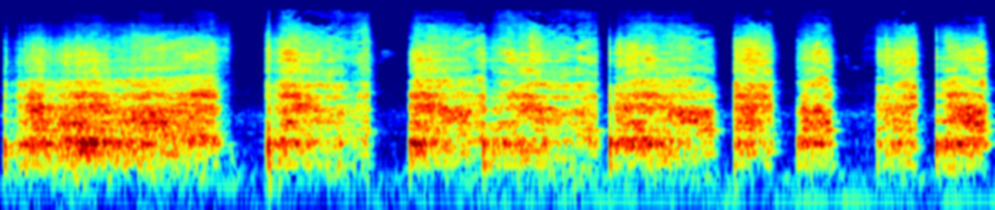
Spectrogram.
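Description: Long nails scratch and rub the front wall of a hollow, medium-hard green plastic bin with a lid. The result is eight sustained raspy, brushy strokes of bright, dense friction noise, some long and some short, separated by brief silences.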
